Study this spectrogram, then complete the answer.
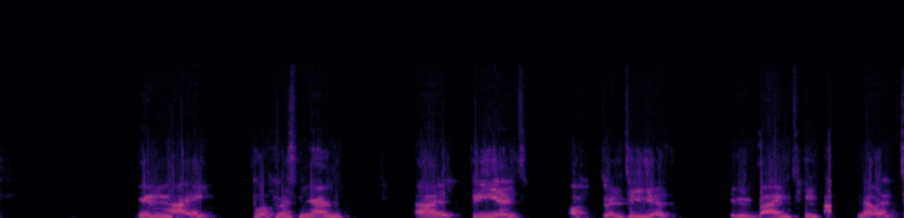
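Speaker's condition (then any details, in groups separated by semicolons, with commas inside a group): Cerebral palsy; affects coordination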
